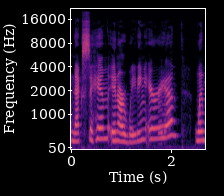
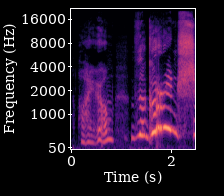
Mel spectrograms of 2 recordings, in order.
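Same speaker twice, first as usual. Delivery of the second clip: loud, slow, high, swooping, drawn-out cartoon villain voice; 5 semitones higher, 8 dB louder than usual. Asked his name at the desk, he answers in a Grinch voice. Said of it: "like that".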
